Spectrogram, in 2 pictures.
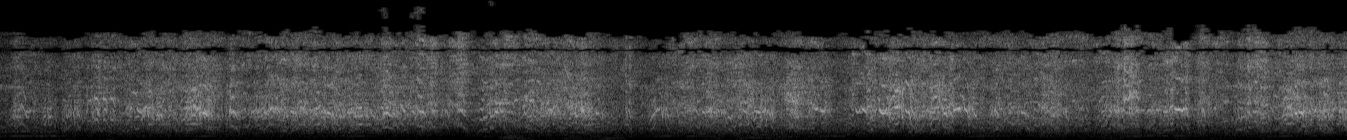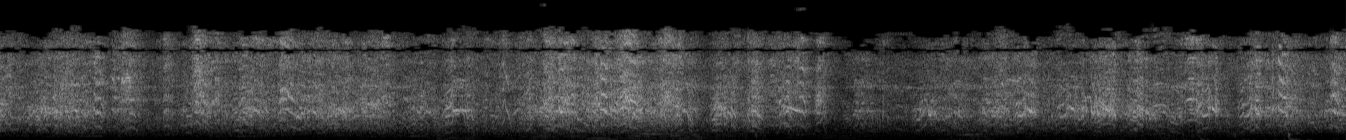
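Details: Flock of parakeets playing in the trees: a dense, continuous chorus of shrill, high squealing and screeching calls overlapping throughout, with no pauses between callers.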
